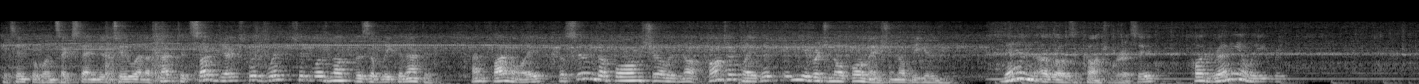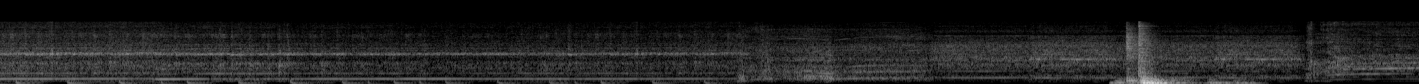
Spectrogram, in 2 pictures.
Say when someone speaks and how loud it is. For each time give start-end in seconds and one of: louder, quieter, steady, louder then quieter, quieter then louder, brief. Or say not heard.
0.0-12.8 steady.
